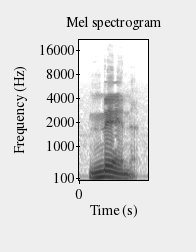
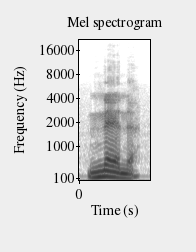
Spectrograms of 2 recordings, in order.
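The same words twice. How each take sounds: No difference in how they are said.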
